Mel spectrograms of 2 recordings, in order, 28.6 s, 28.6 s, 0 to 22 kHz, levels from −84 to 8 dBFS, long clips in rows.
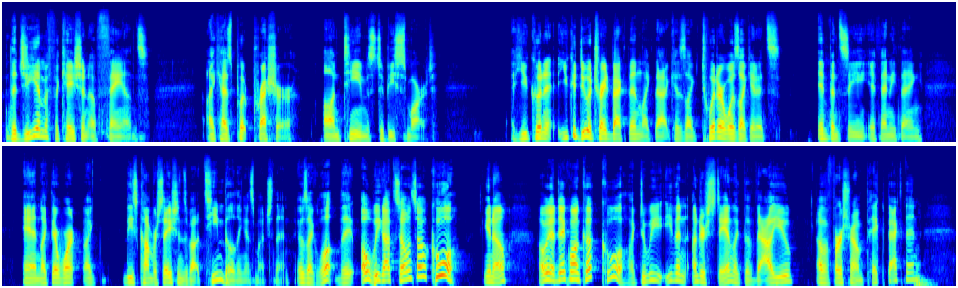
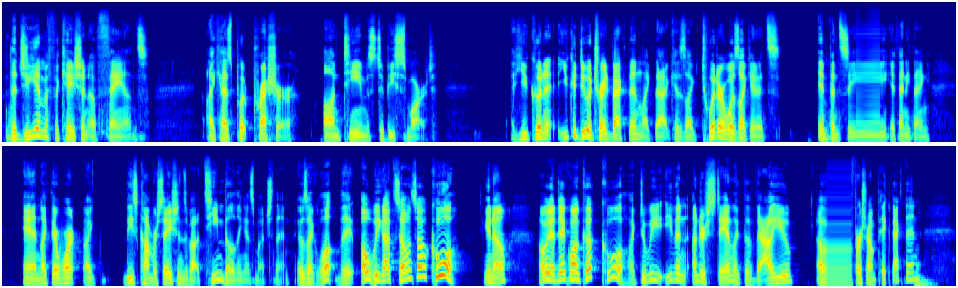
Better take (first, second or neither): first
